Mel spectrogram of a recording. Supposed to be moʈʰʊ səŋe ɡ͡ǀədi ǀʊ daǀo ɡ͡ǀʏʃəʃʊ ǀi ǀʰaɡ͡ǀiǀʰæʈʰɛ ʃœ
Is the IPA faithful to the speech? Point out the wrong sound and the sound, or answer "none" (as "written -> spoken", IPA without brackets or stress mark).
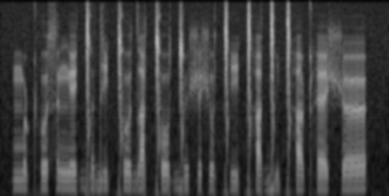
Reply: æ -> a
